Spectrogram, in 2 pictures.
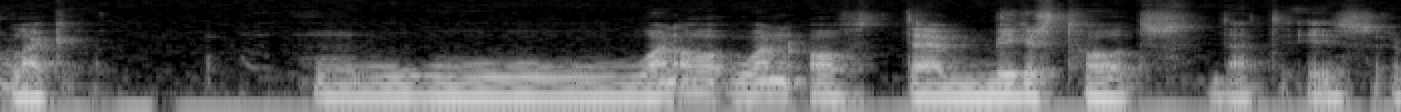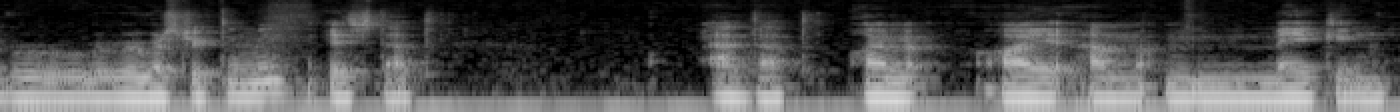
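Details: Stuttering in an adult who stutters.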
